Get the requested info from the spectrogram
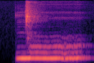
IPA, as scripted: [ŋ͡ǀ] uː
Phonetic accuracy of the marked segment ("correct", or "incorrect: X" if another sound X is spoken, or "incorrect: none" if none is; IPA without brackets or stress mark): correct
